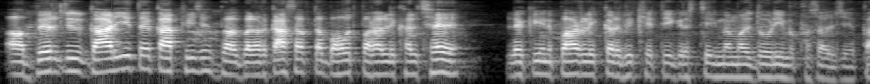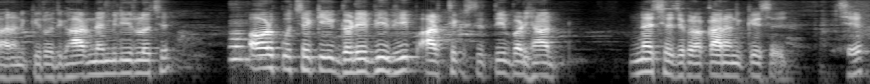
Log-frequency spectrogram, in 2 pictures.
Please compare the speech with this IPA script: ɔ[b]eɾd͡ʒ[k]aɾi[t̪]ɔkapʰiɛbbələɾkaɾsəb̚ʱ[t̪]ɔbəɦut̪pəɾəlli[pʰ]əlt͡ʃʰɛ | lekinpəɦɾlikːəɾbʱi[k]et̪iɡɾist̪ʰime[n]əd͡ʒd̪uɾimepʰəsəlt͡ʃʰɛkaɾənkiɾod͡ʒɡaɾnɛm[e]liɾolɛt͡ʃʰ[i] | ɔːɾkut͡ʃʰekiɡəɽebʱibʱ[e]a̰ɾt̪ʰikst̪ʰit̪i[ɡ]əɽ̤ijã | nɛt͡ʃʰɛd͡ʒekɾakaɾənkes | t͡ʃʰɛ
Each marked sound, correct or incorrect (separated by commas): correct, incorrect, correct, correct, incorrect, incorrect, incorrect, incorrect, incorrect, incorrect, incorrect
